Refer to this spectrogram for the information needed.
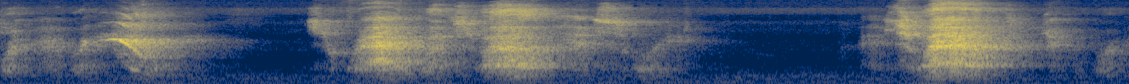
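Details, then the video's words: A female pet cockatoo voicing odd, haunted-sounding noises: a quick falling whistle, then gravelly, voice-like rasping bursts in two groups with a pause between. "Cockatoo makes noises like she's haunted!"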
